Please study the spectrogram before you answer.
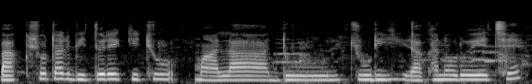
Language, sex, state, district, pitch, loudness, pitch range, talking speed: Bengali, female, West Bengal, Alipurduar, 220 Hz, -17 LUFS, 200-240 Hz, 90 wpm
